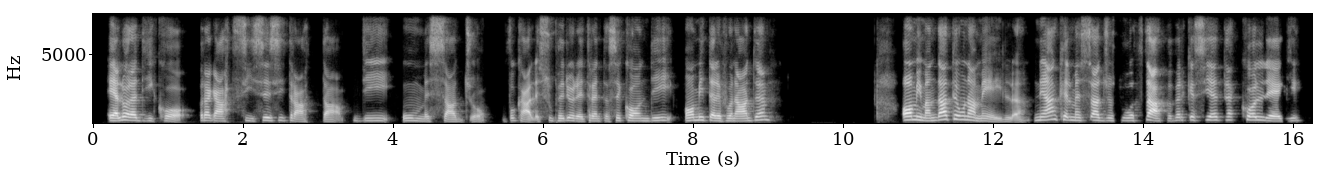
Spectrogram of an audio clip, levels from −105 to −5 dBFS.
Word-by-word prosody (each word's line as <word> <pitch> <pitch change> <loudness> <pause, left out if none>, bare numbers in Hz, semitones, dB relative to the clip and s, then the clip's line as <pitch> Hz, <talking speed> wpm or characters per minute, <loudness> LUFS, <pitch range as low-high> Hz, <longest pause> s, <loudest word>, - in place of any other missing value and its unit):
e 195 - +5
allora 210 +2 +7
dico: 175 -4 -5
"Ragazzi, 185 -1 -1
se 205 +5 -2
si 200 0 -8
tratta 150 -7 -4
di 185 0 -10
un 185 0 -5
messaggio 155 -3 -5 0.2
vocale 185 +1 -1
superiore 185 -2 -3
ai 155 - -2
30 170 0 -5
secondi 190 +3 -3
o 200 +3 +3
mi 225 0 -2
telefonate" 180 +6 0 1.7
"o 250 - +12
mi 245 -3 +2
mandate 255 +10 +4
una 250 -6 +3
mail, 150 - -4
neanche 255 +6 +2
il 230 - -1
messaggio 210 -2 0
su 200 - -16
WhatsApp 195 -2 +4
perché 215 +3 -5
siete 235 0 -3
colleghi." 190 -7 +1
195 Hz, 115 wpm, -22 LUFS, 175-225 Hz, 1.7 s, o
